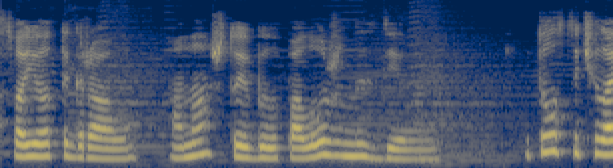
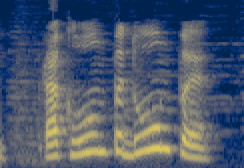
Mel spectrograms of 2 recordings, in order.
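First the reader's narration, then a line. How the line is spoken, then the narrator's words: Several voices shouting. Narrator (Russian): кричали другие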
